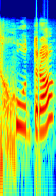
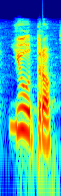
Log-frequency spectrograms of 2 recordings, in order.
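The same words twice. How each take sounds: First: "jutro" with raspy Spanish j, JÚ-tro; Spanish-style J. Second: "yutro" with a y glide at the start. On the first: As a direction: say "jutro" as a Spanish reader would. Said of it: "No es jutro". ("jutro" con jota española) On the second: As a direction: say "yutro" as YÚ-tro. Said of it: "sino yutro". ("yutro" con i griega, a la polaca) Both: Shown as a demonstration.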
